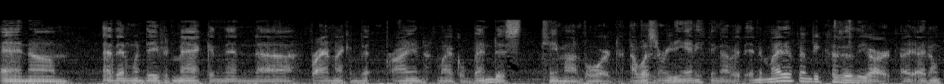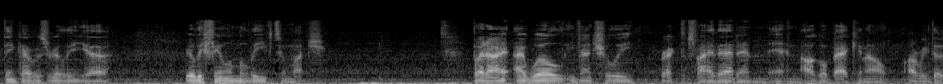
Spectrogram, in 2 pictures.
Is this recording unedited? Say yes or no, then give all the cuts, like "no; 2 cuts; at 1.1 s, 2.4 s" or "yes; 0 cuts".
no; 2 cuts; at 6.2 s, 17.4 s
